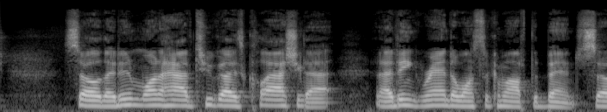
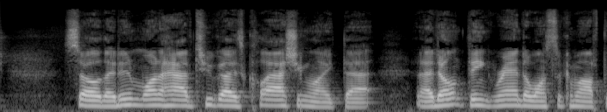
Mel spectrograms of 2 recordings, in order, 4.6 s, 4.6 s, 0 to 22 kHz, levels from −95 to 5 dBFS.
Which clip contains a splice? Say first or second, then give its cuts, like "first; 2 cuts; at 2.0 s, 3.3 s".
first; 2 cuts; at 2.2 s, 2.9 s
